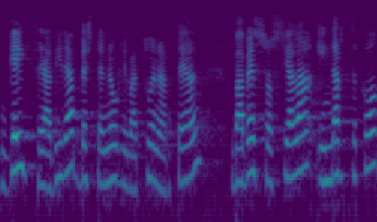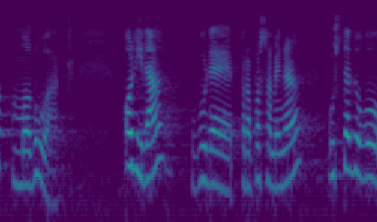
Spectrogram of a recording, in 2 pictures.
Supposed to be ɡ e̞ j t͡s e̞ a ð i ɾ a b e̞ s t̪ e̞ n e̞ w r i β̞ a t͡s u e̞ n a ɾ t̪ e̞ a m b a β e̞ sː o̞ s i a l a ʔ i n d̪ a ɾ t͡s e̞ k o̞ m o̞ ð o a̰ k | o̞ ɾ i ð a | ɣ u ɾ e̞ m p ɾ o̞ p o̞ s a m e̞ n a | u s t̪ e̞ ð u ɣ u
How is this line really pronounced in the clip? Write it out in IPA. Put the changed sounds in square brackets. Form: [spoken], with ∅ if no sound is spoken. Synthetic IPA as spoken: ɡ e̞ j t͡s e̞ a ð i ɾ a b e̞ s t̪ e̞ n e̞ w r i β̞ a t͡s u e̞ n a ɾ t̪ e̞ a m b a β e̞ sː o̞ s i a l a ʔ i n d̪ a ɾ t͡s e̞ k o̞ m o̞ ð [u] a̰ k | o̞ ɾ i ð a | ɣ u ɾ e̞ [∅] p ɾ o̞ p o̞ s a m e̞ n a | u s t̪ e̞ ð u ɣ u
